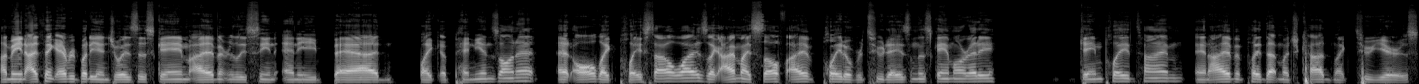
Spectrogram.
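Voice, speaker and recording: Loud and fairly quick, a man talks in a medium pitch with a bright, sharp tone and fairly even intonation, the sound dry and close with no echo. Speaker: podcast host. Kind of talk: casual chat.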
